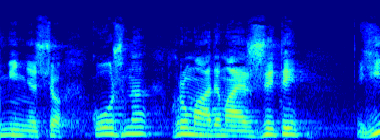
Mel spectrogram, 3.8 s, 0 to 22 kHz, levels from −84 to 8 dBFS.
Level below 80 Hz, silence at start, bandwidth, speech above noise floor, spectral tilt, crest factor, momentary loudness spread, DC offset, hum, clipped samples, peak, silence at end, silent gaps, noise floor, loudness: -76 dBFS; 0 s; 14 kHz; 21 dB; -4 dB/octave; 20 dB; 13 LU; under 0.1%; none; under 0.1%; -16 dBFS; 0 s; none; -56 dBFS; -35 LUFS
